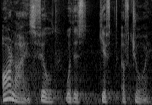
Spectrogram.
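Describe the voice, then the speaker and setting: Middle-aged male pastor, medium pitch, preaching earnestly from a pulpit in an echoing church hall. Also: expressive, slow, gravelly, a little hiss or hum. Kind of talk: sermon with pauses for interpretation. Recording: reverberant hall through PA.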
